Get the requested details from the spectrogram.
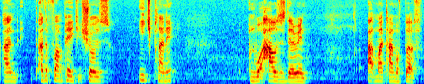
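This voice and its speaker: A man's voice: fairly high pitch, level tone, slow pace, pauses often, fairly bright tone. Rambling man in his thirties explaining. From Sri Lanka. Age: 30s. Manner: loose, rambling explanation with self-corrections. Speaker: channel host. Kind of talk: casual screen-share tutorial.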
